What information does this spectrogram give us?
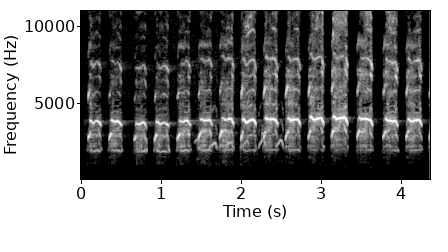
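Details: Osprey at nest number 4 on 12 July 2022, around a lunchtime fish delivery: a fast, steady run of sharp, whistled chirps, about three or four each second, each one bright and ringing, carrying on without pause.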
